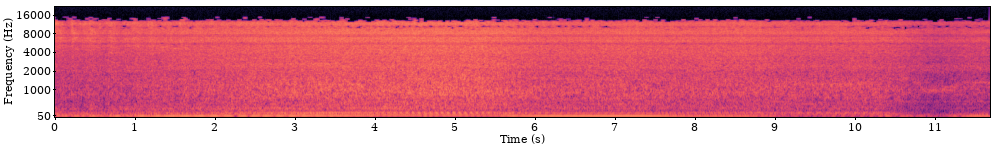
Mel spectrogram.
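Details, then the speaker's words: C5 Corvette LS cold start before winter storage: deep, steady V8 rumble with an even lope and firm low end, settling smoothly. A healthy, normal cold start and idle. "nothing like a cold start on a Camp LS. Makes my heart happy."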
